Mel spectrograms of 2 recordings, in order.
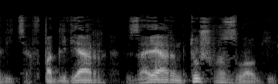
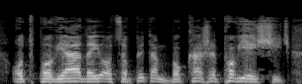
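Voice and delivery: loud, raised, commanding voice; stern threat; 9 semitones higher, 11 dB louder than usual. A narrator's reading. Lord threatens an evasive peasant with hanging, angrily. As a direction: order him to answer, hard and loud.

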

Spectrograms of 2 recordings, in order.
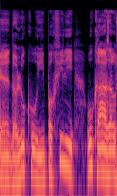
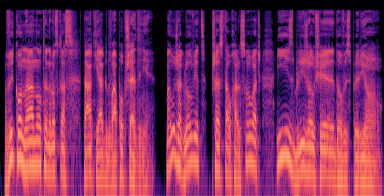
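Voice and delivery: ordinary delivery

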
